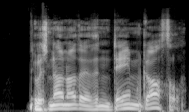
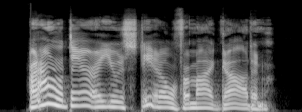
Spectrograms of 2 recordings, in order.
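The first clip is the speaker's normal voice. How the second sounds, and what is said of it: Witch character voice. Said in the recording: “Beautiful witch voice.”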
